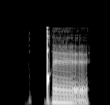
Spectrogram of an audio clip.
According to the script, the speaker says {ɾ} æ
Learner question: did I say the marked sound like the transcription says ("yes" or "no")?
no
